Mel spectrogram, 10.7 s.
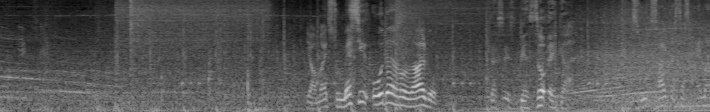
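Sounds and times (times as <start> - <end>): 
rumbling railway station noise in Switzerland: 0.0 - 10.6
burst of hissing air: 1.8 - 4.2, 6.0 - 7.4
speech: 4.6 - 6.7, 7.4 - 8.9, 9.6 - 10.6.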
